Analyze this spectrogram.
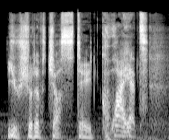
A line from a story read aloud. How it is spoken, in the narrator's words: he hissed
